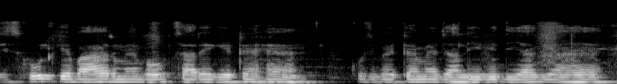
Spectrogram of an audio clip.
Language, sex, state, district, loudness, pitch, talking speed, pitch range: Hindi, male, Jharkhand, Deoghar, -15 LUFS, 115 Hz, 155 wpm, 110-120 Hz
